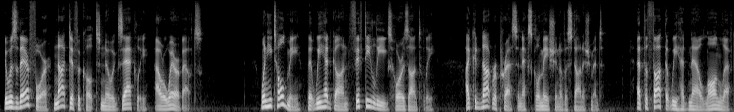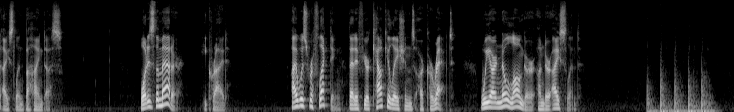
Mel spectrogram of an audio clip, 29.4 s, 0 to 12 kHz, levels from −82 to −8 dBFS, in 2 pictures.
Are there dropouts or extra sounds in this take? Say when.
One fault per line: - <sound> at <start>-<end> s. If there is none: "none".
- thud at 27.6-29.1 s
